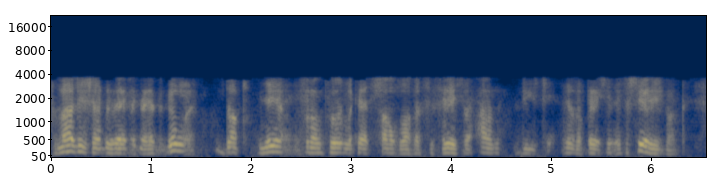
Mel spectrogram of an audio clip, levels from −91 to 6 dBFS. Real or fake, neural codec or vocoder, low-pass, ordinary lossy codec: fake; codec, 16 kHz, 1 kbps, FreqCodec, smaller model; 3.6 kHz; MP3, 32 kbps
